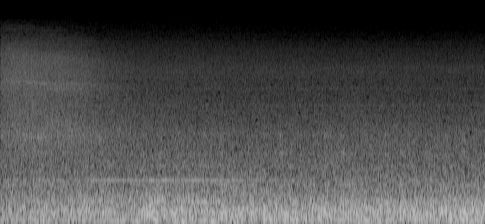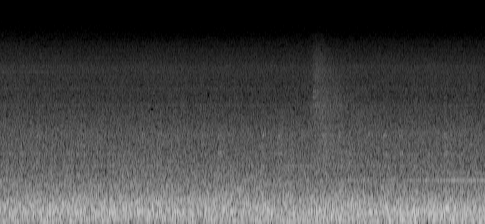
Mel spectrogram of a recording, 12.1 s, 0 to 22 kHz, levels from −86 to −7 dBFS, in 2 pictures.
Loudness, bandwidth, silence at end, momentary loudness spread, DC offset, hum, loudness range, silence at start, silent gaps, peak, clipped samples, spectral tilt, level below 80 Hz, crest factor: -32 LUFS; 16 kHz; 0 s; 3 LU; under 0.1%; none; 2 LU; 0 s; none; -18 dBFS; under 0.1%; -6 dB/octave; -38 dBFS; 14 dB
